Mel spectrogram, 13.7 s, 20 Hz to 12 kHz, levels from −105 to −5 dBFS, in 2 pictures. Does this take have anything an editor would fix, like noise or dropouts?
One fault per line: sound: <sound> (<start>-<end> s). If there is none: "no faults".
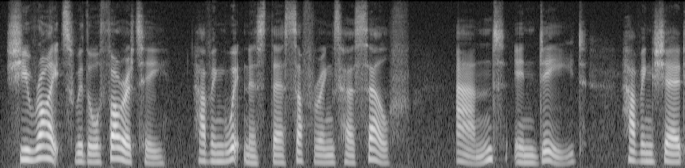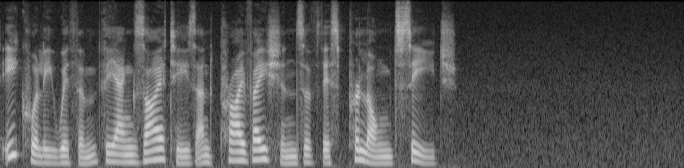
no faults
